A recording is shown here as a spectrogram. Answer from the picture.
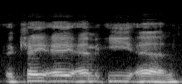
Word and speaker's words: kamen: In Bosnia, the word for stone is kamen. They pronounce the E, K-A-M-E-N. They pronounce the E like an A, so it's really kamen.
